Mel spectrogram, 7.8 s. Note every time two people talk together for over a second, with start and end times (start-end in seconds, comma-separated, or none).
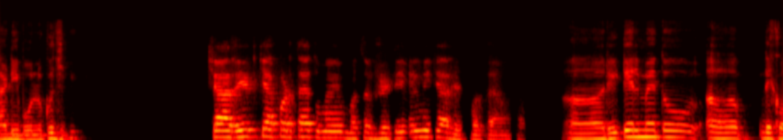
none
